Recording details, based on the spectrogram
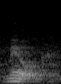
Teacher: the new habit of vocalizing the L beginning to come in may mean that this ceases to be a consonant cluster and gives us instead a new diphthong as milk. You have to make a judgment whether we have yet reached the stage when you can allow your students to say milk in common with millions of people in the southeast of England.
